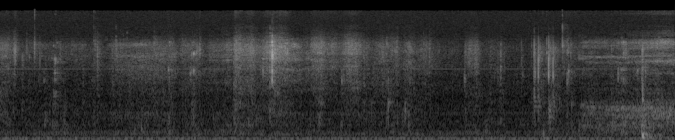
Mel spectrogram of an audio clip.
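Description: Close-up eating sounds: biting into and chewing soft bread rolls, with scattered small mouth clicks and smacks and one sharper click a little under three seconds in.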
